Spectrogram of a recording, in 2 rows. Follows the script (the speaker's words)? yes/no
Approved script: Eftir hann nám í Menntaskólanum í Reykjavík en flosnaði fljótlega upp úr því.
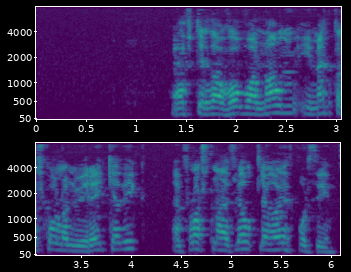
no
